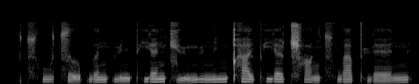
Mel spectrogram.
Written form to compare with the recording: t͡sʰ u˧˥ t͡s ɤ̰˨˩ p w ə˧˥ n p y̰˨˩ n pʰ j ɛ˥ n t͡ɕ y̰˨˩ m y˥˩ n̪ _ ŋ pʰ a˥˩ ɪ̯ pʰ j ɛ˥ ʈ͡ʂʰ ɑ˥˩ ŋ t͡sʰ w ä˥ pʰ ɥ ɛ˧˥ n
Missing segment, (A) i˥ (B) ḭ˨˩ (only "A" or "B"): A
